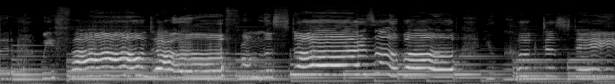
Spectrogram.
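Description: A woman singing a slow love ballad in two long phrases with wavering vibrato, over held chords on an electronic keyboard that change every two seconds or so.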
